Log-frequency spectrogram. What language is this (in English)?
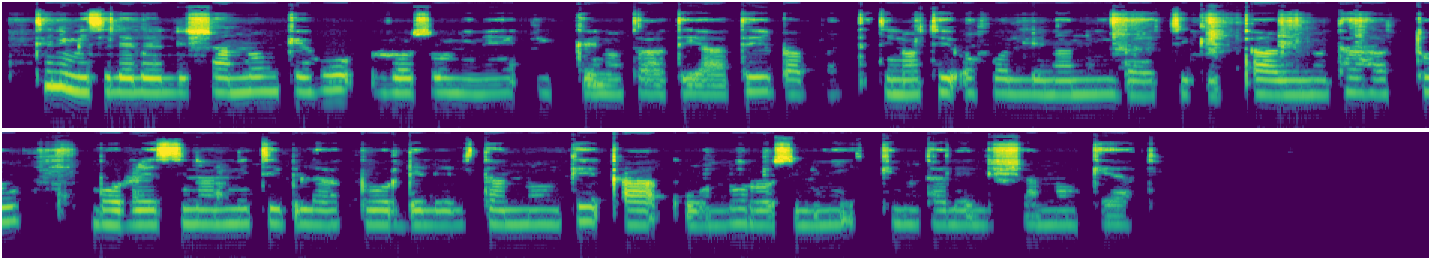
Sidamo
